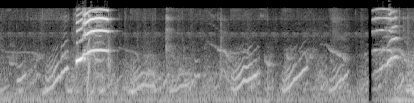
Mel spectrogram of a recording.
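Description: Several guinea pigs squeak together in quick, upward-sliding chirps that overlap throughout. Two louder, piercing squeaks with a harsh, ringing tone stand out above the rest.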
